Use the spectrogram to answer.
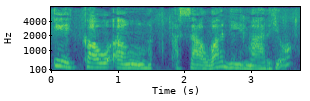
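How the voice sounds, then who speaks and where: An actress playing a long-lost older aunt in an audio drama, soft, halting and emotional. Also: female voice, lowish voice, lively intonation, muffled recording, a little hiss or hum. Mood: tearful joy.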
